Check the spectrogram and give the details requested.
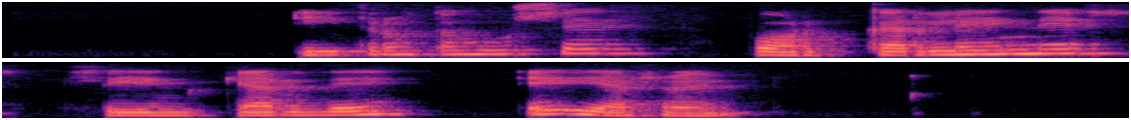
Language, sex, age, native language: Icelandic, female, 40-49, Icelandic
